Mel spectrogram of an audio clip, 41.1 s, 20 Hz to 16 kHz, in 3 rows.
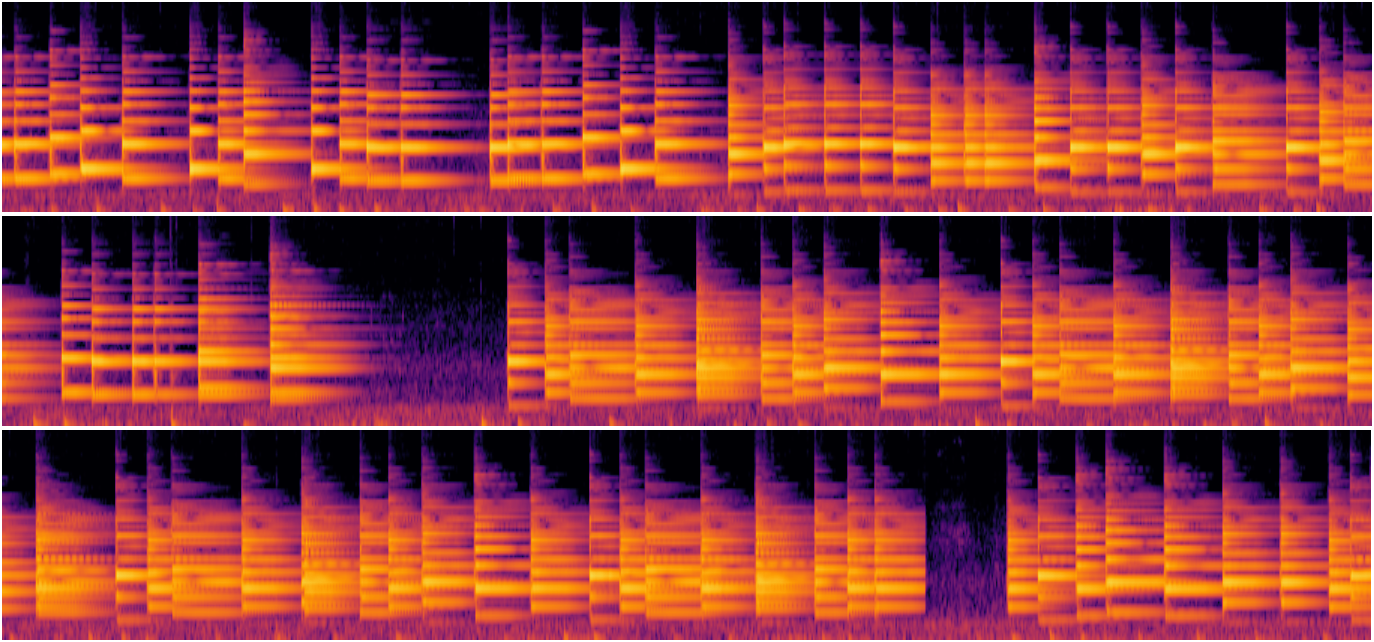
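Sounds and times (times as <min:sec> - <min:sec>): piano chord ringing: 0:00.0 - 0:17.5, 0:18.7 - 0:36.7, 0:37.4 - 0:41.0
run of piano notes: 0:00.0 - 0:17.6, 0:18.7 - 0:36.7
finger tapping a screen: 0:01.0 - 0:24.1.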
